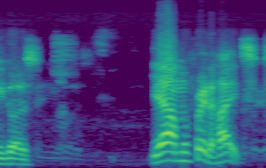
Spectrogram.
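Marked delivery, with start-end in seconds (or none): 1.2-2.0 imitating friend's admission. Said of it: "just the way he did it was funny".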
